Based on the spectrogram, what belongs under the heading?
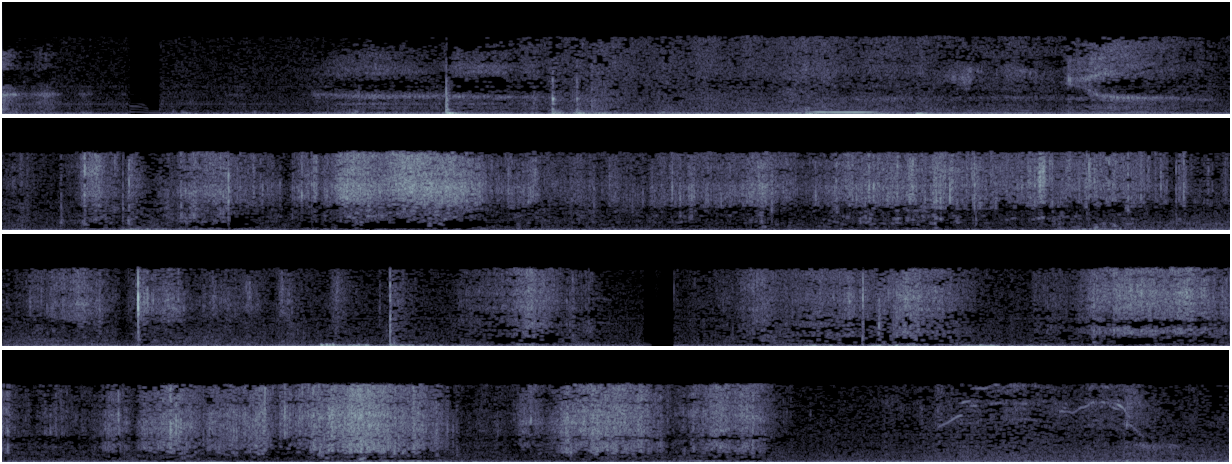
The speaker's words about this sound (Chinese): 能感听到冒泡的声音啊。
